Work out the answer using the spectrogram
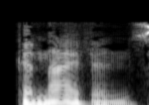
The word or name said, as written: connivently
